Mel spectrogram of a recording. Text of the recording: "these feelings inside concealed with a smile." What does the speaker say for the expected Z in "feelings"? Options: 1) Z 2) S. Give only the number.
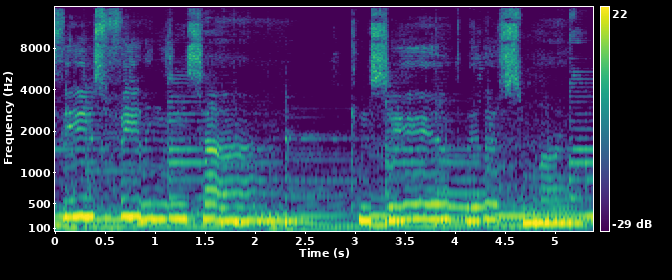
1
